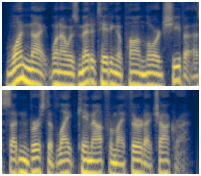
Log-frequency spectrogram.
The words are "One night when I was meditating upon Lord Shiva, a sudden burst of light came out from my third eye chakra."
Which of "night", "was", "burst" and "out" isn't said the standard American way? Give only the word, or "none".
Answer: none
